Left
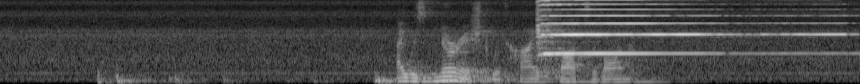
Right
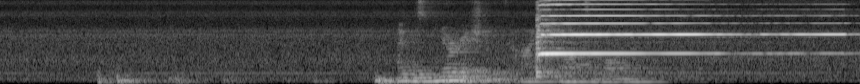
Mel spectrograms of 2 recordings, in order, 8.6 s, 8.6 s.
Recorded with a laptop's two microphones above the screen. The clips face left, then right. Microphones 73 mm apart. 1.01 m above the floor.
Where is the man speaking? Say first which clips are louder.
Left 8 dB; 70° left (ahead or behind), 0.6 m.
